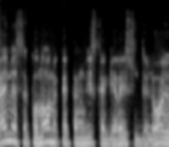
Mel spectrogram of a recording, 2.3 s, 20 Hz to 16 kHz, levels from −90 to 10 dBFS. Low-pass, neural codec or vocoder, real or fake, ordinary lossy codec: 14.4 kHz; vocoder, 44.1 kHz, 128 mel bands every 512 samples, BigVGAN v2; fake; Opus, 32 kbps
